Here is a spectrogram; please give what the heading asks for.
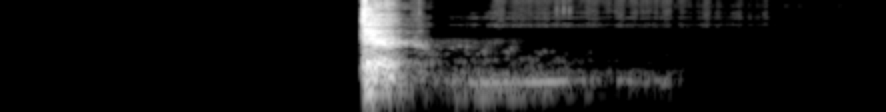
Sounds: Sneeze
